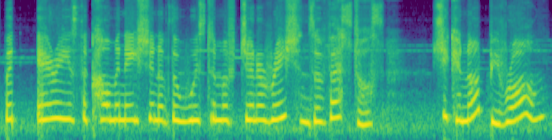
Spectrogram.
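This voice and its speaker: A devout proper game maiden, really high voice, formal, faint noise behind. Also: female voice, steady tone, fairly quick, darkish tone. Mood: firm. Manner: formal, precise wording. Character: prim, devout young maiden, formal and certain. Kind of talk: video game voice acting.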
